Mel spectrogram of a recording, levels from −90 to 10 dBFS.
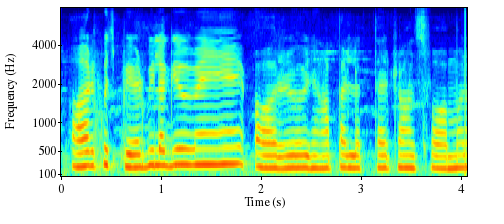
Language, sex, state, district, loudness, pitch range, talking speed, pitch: Hindi, female, Uttar Pradesh, Lucknow, -14 LUFS, 215-260 Hz, 205 wpm, 225 Hz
